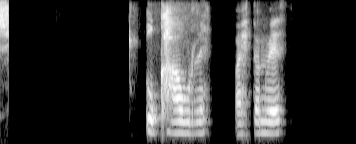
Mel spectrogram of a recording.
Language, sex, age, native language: Icelandic, female, 8, Icelandic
